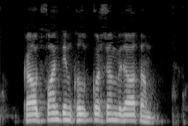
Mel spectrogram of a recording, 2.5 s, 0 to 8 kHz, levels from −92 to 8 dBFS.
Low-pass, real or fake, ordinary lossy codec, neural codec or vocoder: 7.2 kHz; fake; MP3, 32 kbps; codec, 16 kHz, 4 kbps, X-Codec, WavLM features, trained on Multilingual LibriSpeech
